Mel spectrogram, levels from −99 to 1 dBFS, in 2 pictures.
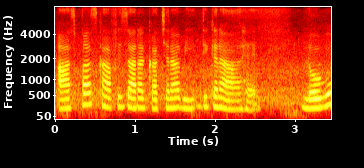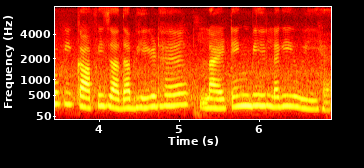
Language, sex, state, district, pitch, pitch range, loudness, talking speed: Hindi, female, Rajasthan, Jaipur, 220 Hz, 205-245 Hz, -19 LUFS, 165 wpm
